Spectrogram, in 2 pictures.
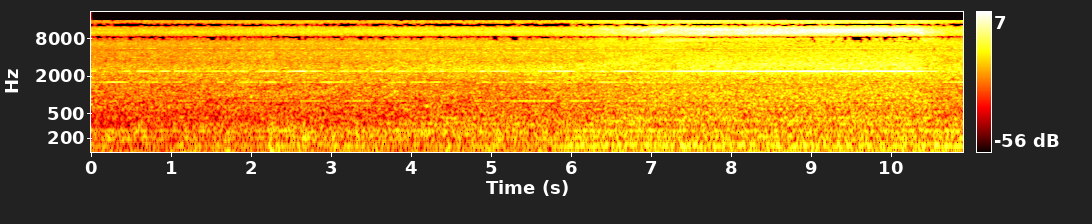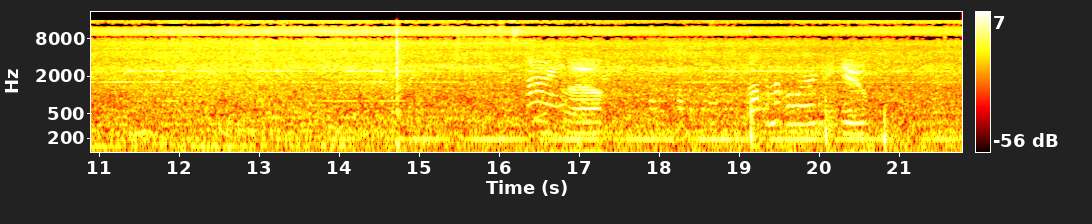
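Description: Steady machinery drone of airport ground equipment and a parked jetliner, heard from inside a jet bridge, with a thin high whine that swells for a few seconds midway. Short bursts of voices near the end.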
